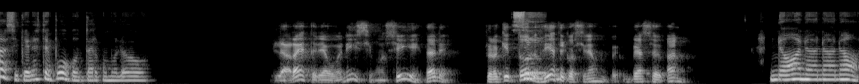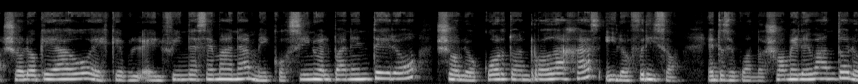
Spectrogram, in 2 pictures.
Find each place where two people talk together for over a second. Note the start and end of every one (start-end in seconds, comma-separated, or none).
none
